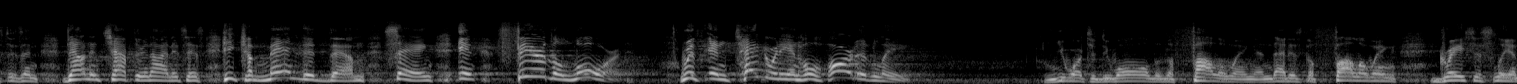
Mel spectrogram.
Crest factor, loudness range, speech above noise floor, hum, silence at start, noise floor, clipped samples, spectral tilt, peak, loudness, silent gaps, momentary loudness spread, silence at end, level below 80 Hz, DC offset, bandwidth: 20 dB; 4 LU; 29 dB; none; 0 s; -56 dBFS; under 0.1%; -7.5 dB/octave; -6 dBFS; -27 LUFS; none; 9 LU; 0 s; -70 dBFS; under 0.1%; 7.6 kHz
